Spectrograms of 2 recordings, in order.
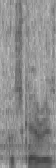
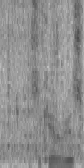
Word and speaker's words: Persicarias: The salvias are growing in there, Persicarias are growing in there, Persicarias rather, I mispronounced this as you know from previously.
